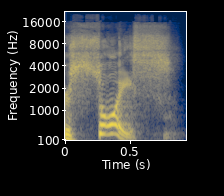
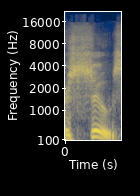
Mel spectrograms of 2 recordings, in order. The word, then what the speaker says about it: Seuss: Oh, and by the way, my research did show me that he pronounced it Dr. Seuss, not Dr. Seuss.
